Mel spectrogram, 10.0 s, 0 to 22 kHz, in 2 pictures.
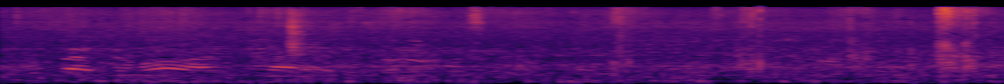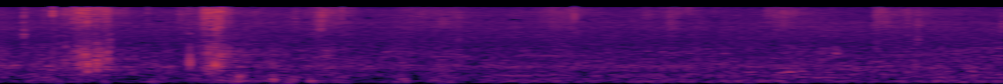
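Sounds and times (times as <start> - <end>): footsteps on pavement: 0.0 - 10.0
wind rumbling on microphone: 0.0 - 10.0.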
